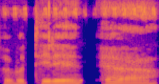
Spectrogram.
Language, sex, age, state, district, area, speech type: Odia, female, 30-45, Odisha, Balangir, urban, spontaneous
